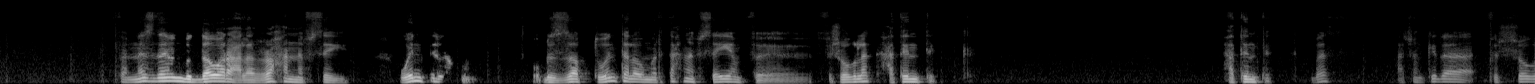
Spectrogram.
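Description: Speech recorded with room noise in the background. Between 1.46 and 3.47 s an automatic gain falling fault occurs: the level eases down by about 5 dB over two seconds. The room noise sinks with the speech, which shows that the gain control is turning everything down. A talker moving, as happens naturally around 1 s, would change only the voice and leave the background where it was. From 7.97 to 8.11 s the sound stalls into a short, fading continuation of the last sound for 114 ms and then resumes exactly where it left off. This is a call audio freeze. Nothing is lost, but a 114 ms gap is inserted and the delay grows by that much. The likely cause is delayed packets that let the jitter buffer run dry while the receiver stretched the last sound. It differs from packet loss, which would drop part of the speech instead of pausing it. Between 12.06 and 13.13 s a jitter buffer speed-up makes the speech run at about 110% speed. 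The receiver trims roughly a tenth of a second in small pitch-period slices to work off the built-up delay. The pitch stays the same, so it sounds hurried rather than higher, which separates it from a playback-rate change. The level shift near 13 s is the talker moving, not part of this fault.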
